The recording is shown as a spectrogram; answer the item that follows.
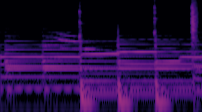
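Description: A pet cat meows softly several times in a row, faint and nearby with a steady tonal hum in the background, and no one speaks.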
